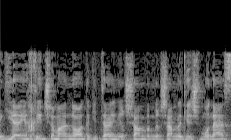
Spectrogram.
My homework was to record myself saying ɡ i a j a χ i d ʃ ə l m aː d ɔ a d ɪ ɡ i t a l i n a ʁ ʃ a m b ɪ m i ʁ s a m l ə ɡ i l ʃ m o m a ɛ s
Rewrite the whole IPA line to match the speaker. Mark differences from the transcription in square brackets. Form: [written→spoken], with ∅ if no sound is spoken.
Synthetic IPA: ɡ i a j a χ i d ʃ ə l m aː [d→n] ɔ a d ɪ ɡ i t a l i n [a→i] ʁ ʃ a m b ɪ m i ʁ [s→ʃ] a m l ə ɡ i l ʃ m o [m→n] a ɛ s

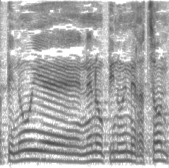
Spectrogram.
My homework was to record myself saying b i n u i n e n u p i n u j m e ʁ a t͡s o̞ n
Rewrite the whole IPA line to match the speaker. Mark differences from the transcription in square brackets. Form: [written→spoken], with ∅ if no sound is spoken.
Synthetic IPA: [b→p] i n u [i→j] n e n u p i n u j m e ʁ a t͡s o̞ n

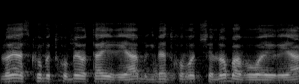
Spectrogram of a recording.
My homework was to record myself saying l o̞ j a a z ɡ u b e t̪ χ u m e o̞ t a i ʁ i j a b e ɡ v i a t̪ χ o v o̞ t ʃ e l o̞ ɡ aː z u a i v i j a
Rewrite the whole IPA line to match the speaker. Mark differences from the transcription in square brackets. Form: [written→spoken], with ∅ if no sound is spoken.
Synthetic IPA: l o̞ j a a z [ɡ→k] u b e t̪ χ u m e o̞ t a i ʁ i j a b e ɡ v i a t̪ χ o v o̞ t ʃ e l o̞ [ɡ→b] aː [z→v] u a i [v→ʁ] i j a

